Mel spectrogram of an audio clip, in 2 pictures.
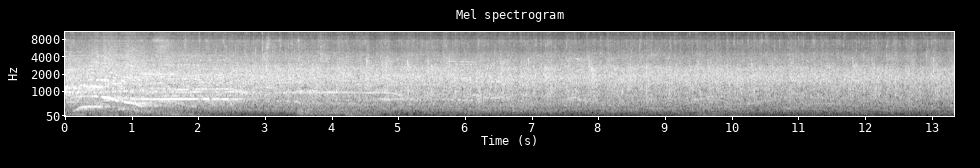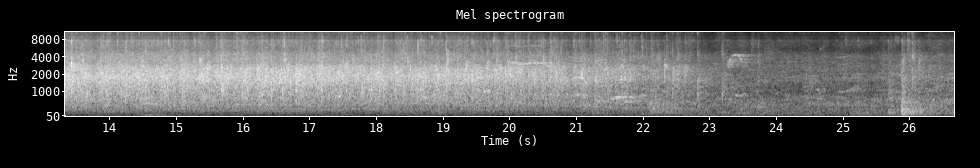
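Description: A large crowd at a high school varsity boys basketball game applauds and cheers for Coach Mike Ramage, a loud sustained roar of clapping that slowly fades over nearly half a minute.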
